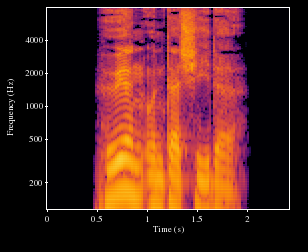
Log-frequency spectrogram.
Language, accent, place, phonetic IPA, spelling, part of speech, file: German, Germany, Berlin, [ˈhøːənˌʔʊntɐʃiːdə], Höhenunterschiede, noun, De-Höhenunterschiede.ogg
- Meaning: nominative/accusative/genitive plural of Höhenunterschied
